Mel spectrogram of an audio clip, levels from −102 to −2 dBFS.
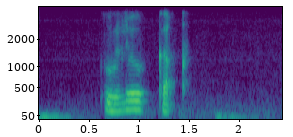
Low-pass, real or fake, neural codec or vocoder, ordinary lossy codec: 3.6 kHz; fake; codec, 24 kHz, 3 kbps, HILCodec; Opus, 64 kbps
